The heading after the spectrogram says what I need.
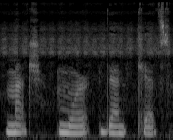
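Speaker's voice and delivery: slow, drawn-out model phrase; slow, deliberate example. Shown as a demonstration. Teacher modelling a phrase to students, slow and clear. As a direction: spell out each word slowly for learners. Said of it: "is British".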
